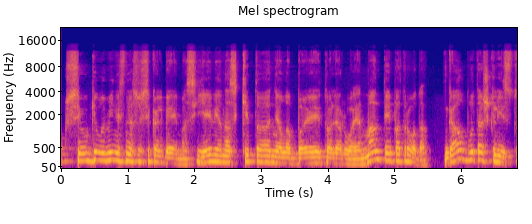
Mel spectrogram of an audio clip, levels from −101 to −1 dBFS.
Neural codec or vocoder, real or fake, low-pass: none; real; 14.4 kHz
